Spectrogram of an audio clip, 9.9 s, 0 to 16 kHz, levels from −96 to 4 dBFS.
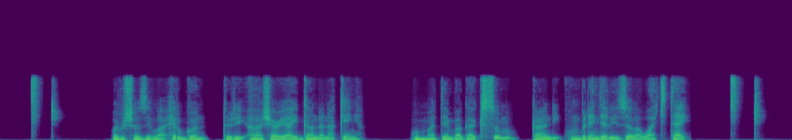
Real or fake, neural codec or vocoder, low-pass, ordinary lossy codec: fake; codec, 16 kHz, 0.5 kbps, X-Codec, WavLM features, trained on Multilingual LibriSpeech; 7.2 kHz; none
